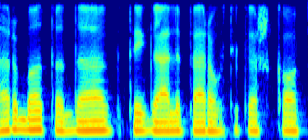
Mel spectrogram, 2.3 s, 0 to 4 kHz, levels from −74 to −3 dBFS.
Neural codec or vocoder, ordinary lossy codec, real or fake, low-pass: none; Opus, 64 kbps; real; 3.6 kHz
